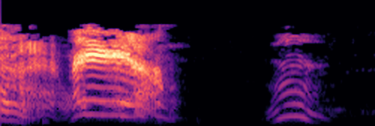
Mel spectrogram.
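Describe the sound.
A person imitates Patches, the hood cat, giving a drawn-out, wavering meow followed by a pause and a shorter, softer mew, both fairly loud with no other sounds around them.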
